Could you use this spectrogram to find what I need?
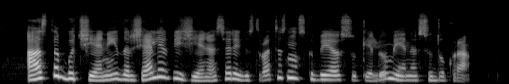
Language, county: Lithuanian, Šiauliai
